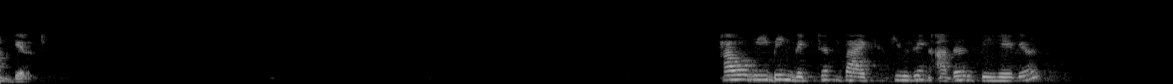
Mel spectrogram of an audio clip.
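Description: A woman speaks calmly into a microphone, heard close up.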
